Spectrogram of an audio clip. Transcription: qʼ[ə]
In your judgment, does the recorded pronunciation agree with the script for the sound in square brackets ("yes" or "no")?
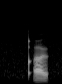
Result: yes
